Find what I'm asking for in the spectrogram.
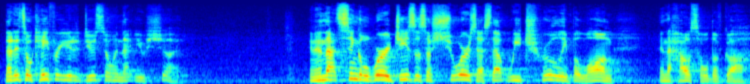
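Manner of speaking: ordinary delivery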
